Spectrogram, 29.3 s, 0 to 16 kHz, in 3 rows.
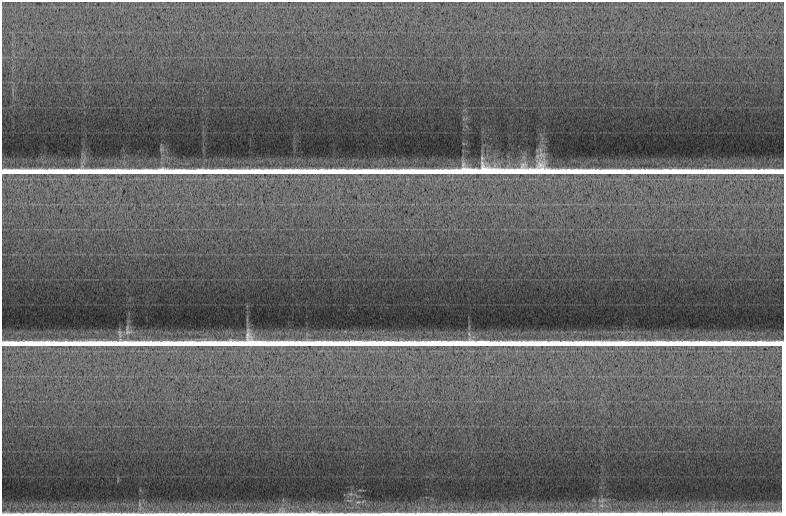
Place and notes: Dorridge, West Midlands, UK - Garden 7
3 minute recording of my back garden recorded on a Yamaha Pocketrak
